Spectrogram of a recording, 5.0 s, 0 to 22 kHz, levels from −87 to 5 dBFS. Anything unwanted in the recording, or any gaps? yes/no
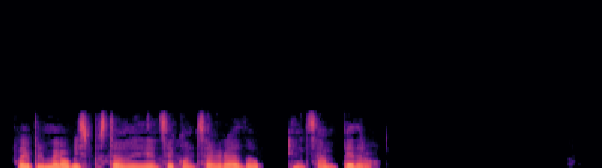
no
